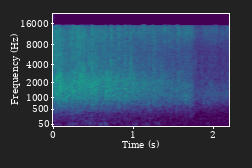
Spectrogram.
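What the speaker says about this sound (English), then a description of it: "a round of applause for Federico Faggin" An audience at the 2015 IONS consciousness conference applauds speaker Federico Faggin, a dense burst of clapping that fades as it tails off after a couple of seconds.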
